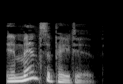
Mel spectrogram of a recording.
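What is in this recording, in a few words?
"emancipative", British English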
